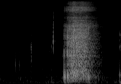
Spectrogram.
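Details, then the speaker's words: Adult in a sneezing fit of unknown cause despite an air cleaner, tired: one sudden, forceful sneeze, a brief catch of breath then a loud, hissing burst of air. "air cleaner so i have no idea why i'm sneezing maybe because i'm tired i don't know why because i i slept for it nearly nine hours yesterday before work"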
